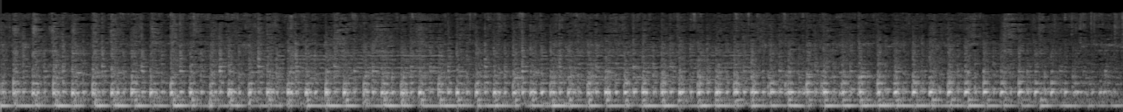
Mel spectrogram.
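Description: Fast, dense temple drumming, the chenda ensemble that drives a Kerala Theyyam dance, with a single steady held note sounding underneath throughout.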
